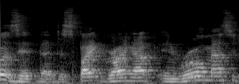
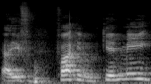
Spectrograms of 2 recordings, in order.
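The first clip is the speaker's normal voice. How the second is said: angry, loud, pitched-up put-on New England accent; 7 semitones higher, 6 dB louder than usual. Showing the character played back home: imitating a pissed-off New England guy. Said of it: "play this fucking guy who's kinda fucking pissed off at everything".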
